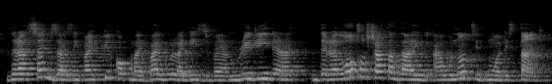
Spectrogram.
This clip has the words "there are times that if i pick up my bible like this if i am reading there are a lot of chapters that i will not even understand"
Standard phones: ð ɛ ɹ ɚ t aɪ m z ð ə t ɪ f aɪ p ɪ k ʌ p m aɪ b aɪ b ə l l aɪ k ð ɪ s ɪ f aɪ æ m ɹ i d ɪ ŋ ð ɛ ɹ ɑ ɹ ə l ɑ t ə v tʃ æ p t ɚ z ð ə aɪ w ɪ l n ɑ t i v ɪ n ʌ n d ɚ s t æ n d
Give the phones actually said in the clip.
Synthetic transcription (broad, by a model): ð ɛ ɹ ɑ t aɪ m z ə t ɪ f aɪ p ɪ k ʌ p m aɪ b aɪ b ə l l aɪ k ð ɪ s ɪ f aɪ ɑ m ɹ i d ɪ ŋ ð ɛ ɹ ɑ ɹ ə l ɑ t ə v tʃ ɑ t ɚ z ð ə aɪ w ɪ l n ɑ t i v ɪ n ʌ n d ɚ s t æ n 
